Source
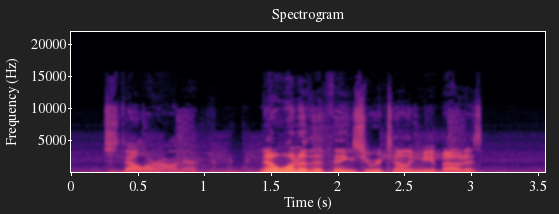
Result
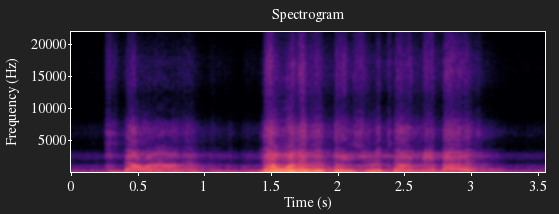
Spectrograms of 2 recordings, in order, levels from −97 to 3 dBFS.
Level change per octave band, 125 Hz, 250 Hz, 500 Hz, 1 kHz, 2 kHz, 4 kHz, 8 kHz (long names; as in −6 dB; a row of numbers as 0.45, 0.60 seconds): +4.0, +1.5, +1.0, +0.5, −8.0, −7.5, −3.5 decibels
